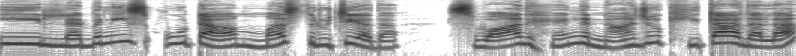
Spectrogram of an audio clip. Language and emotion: Kannada, happy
